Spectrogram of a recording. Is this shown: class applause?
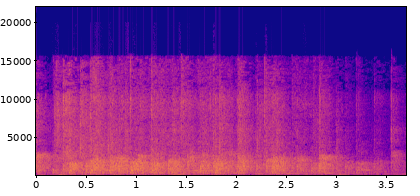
yes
